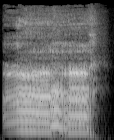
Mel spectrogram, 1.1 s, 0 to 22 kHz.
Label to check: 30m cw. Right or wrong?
Wrong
